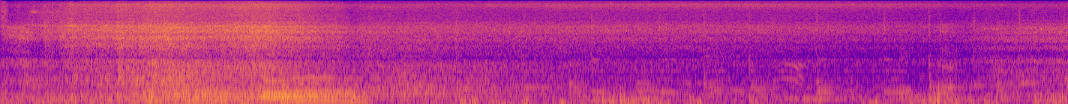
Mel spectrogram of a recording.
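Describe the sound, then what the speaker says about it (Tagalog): Strong ocean waves crash and wash onto a beach at Morong, Bataan, a loud continuous roar with wind buffeting the microphone; a voice speaks briefly over the surf near the start. "Lakas na hampas ng alon guys."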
